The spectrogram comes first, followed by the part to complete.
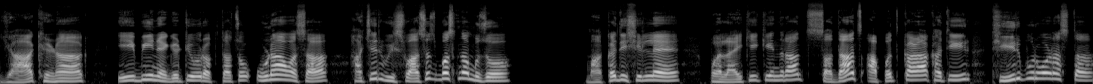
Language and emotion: Goan Konkani, surprised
